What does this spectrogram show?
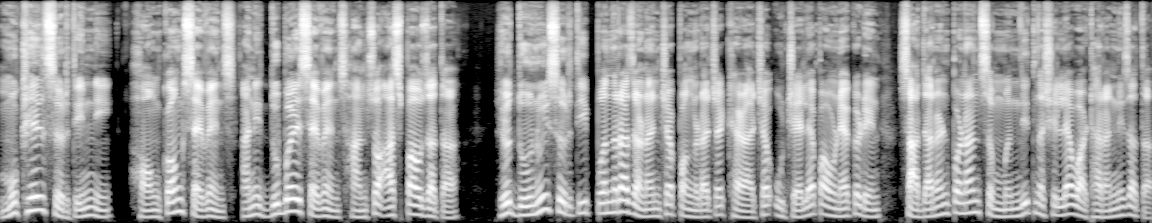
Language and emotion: Goan Konkani, neutral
